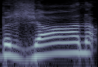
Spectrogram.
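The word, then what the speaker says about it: Bijan: Let's talk about Bjan Robinson.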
